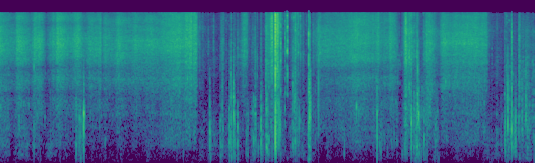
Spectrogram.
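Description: Powdered zinc plating salt pouring from a plastic bag into a bucket of liquid, a soft steady hiss. Around the middle it gives way to crinkling of the plastic bag and a few light clicks, then the hiss resumes.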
